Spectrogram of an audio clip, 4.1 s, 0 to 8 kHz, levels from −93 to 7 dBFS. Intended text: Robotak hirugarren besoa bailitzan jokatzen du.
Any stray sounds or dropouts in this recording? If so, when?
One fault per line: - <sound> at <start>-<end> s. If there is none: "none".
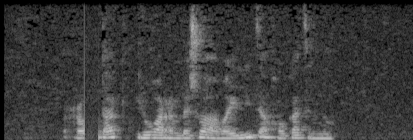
- dropout at 0.8-1.0 s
